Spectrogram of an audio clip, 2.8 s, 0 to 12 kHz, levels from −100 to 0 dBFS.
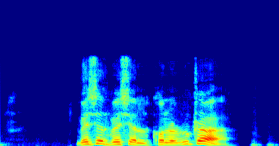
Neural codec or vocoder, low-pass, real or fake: codec, 16 kHz, 4 kbps, FunCodec, trained on LibriTTS, 50 frames a second; 7.2 kHz; fake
